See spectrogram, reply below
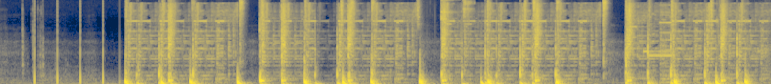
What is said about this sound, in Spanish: es otro corte que le hizo el doc diferente al que tenía con el beat que ya tenía hecho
